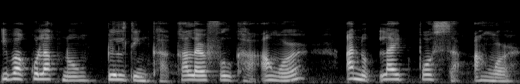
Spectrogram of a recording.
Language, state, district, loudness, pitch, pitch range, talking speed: Ao, Nagaland, Dimapur, -20 LUFS, 205 Hz, 185-235 Hz, 150 wpm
